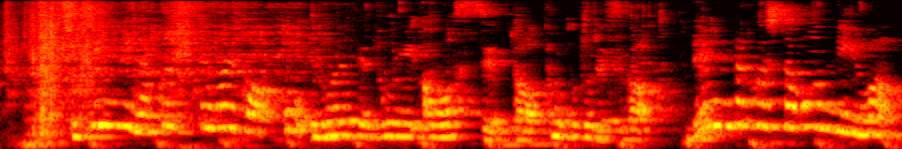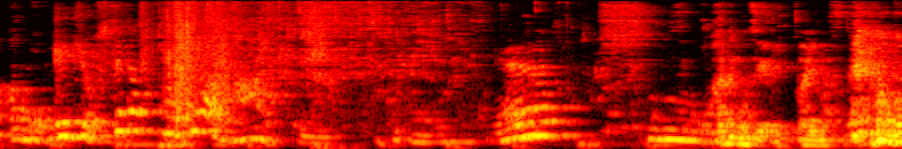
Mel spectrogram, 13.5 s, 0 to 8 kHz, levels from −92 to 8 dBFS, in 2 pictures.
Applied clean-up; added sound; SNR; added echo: classical method WPE with log-MMSE.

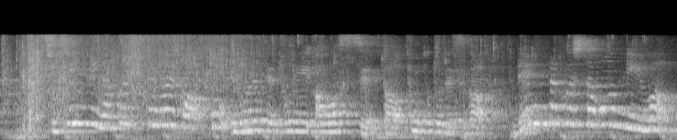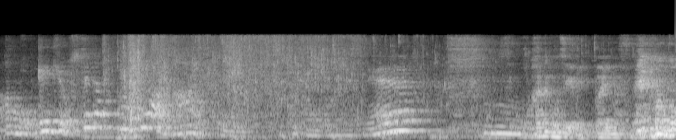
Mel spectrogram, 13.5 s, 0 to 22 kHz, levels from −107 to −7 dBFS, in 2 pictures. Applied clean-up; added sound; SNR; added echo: none; Bathtub (filling or washing) / Splash, splatter; 14 dB; reverberation time 0.9 s.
